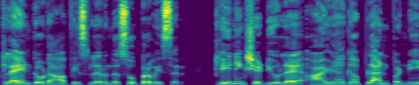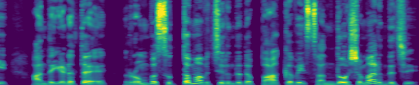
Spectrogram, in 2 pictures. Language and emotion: Tamil, happy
